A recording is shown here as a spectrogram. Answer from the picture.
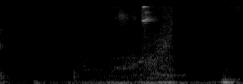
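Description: Fingers rubbing across the sprayed enamel surface of a bathtub, feeling for rough patches: a faint scuffing with a brief high squeak about one and a half seconds in.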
